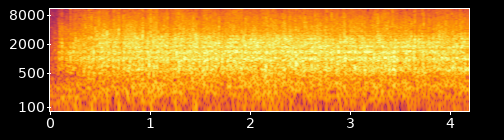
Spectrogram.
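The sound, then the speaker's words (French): An audience at a comedic parents' meeting claps steadily as those with children applaud, a dense, sustained wash of many hands that swells in within the first half second and holds at a loud, even level throughout, with no talking. “Alors applaudissez celles et ceux parmi vous qui ont des enfants.”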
